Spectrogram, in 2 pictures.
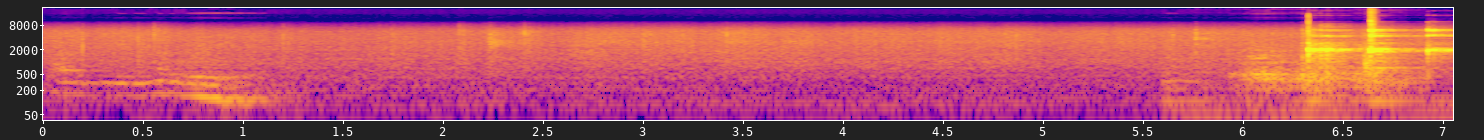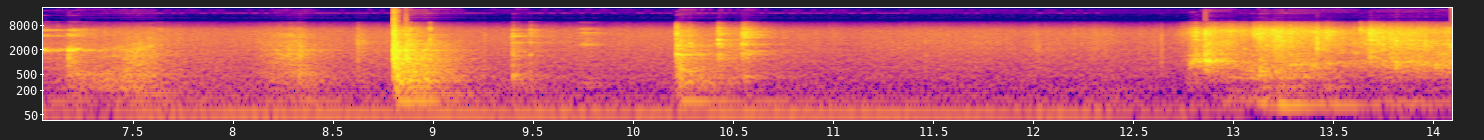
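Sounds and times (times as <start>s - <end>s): low steady hum: 0.0s - 14.0s
kitchenware clinking and knocking: 5.6s - 7.7s.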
